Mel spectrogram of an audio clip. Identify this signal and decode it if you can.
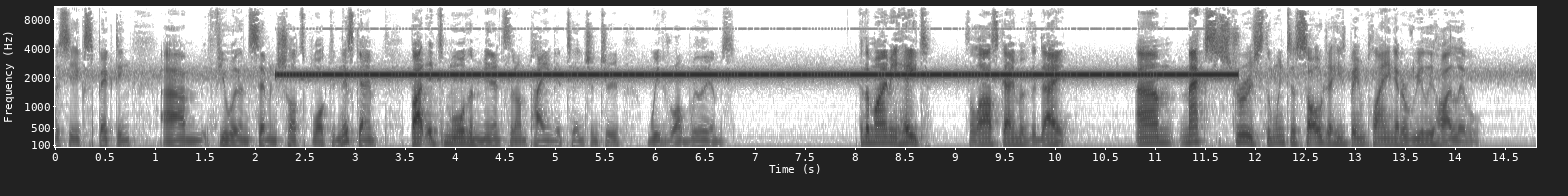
PSK31 (31.25 baud), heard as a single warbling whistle, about 2150 Hz, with static crashes and speech in English.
